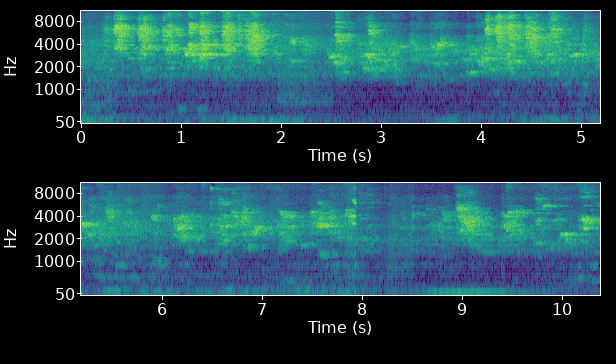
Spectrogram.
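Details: Budgies sharing food and playing, their chirping chatter coming in rapid, scratchy bursts, loudest early on, then fading into a softer lull before picking up again.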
